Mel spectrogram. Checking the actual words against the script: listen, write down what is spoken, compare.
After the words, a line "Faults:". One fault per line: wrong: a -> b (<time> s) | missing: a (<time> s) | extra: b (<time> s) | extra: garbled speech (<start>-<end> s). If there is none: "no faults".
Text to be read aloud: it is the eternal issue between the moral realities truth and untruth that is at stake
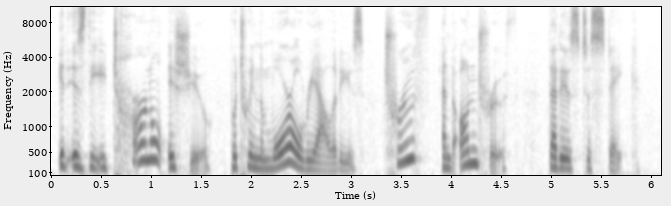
it is the eternal issue between the moral realities truth and untruth that is to stake
Faults:
wrong: at -> to (5.3 s)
